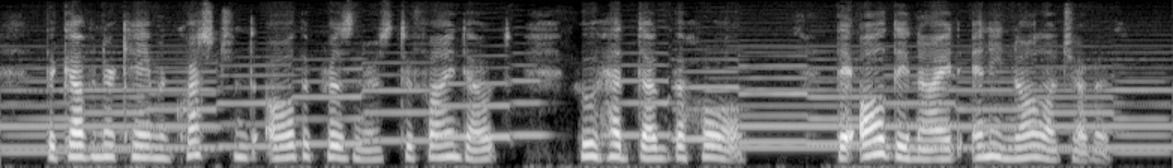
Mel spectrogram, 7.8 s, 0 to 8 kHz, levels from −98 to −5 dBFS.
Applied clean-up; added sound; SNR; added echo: none; Wind instrument, woodwind instrument + Wind instrument, woodwind instrument; 12 dB; none.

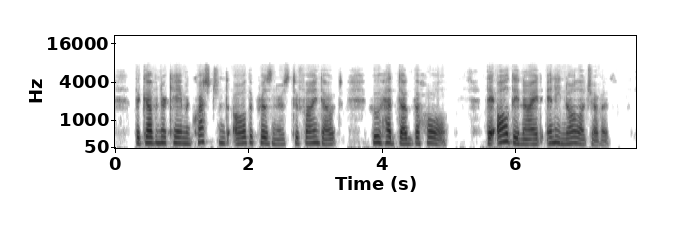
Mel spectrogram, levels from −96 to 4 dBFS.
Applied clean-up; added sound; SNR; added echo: none; none; none; none.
